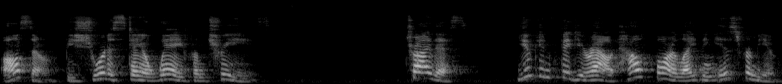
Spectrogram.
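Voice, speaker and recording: A woman teacher reading a nonfiction children's book aloud in an expressive, instructive way for young pupils. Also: mid-range voice, measured pace, poor audio.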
